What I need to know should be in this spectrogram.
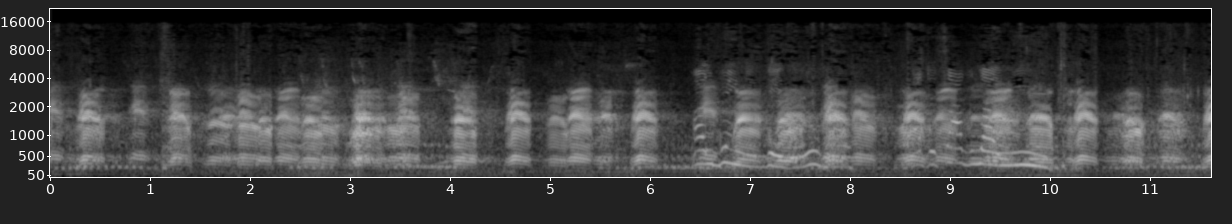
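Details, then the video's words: Dense Indian bullfrog chorus from Malkangiri district, Odisha, where bright yellow frogs gather: loud, bleating, harmonic croaks overlap almost continuously, some with wavering, sliding tones, rising and falling in loudness. "Rare Yellow Frog's Wonderful Indian Bullfrogs Video ||Frog's Sounds"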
